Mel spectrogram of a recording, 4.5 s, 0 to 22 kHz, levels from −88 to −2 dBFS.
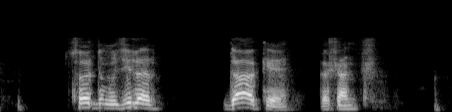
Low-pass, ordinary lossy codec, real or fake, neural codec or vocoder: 5.4 kHz; AAC, 48 kbps; fake; codec, 44.1 kHz, 7.8 kbps, Pupu-Codec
